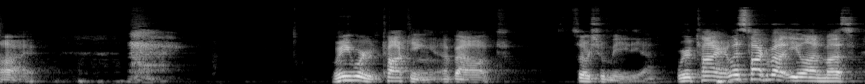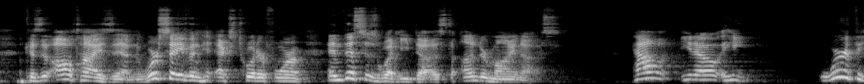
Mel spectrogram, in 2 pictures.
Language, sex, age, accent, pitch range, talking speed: English, male, 50-69, American, 130-200 Hz, 135 wpm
